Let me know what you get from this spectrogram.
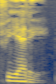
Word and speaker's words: Fieri: It's spelled Fieri, but it's pronounced Fieri.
